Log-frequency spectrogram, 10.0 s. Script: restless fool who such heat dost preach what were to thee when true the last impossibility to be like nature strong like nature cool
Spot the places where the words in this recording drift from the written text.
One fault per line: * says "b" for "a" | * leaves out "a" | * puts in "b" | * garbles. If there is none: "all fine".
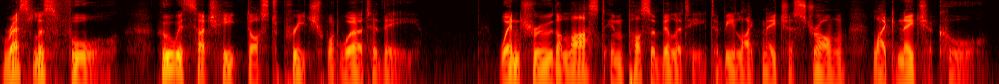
* puts in "with"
